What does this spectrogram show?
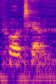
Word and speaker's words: pro tem: a judge pro tem.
